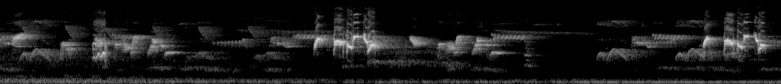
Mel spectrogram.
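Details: Burmese-style 3-4-5-6 song of a red-whiskered bulbul, played for training young birds: a continuous stream of bright, bubbly whistled notes, louder and more tangled around the middle and end, faint low rumble beneath.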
